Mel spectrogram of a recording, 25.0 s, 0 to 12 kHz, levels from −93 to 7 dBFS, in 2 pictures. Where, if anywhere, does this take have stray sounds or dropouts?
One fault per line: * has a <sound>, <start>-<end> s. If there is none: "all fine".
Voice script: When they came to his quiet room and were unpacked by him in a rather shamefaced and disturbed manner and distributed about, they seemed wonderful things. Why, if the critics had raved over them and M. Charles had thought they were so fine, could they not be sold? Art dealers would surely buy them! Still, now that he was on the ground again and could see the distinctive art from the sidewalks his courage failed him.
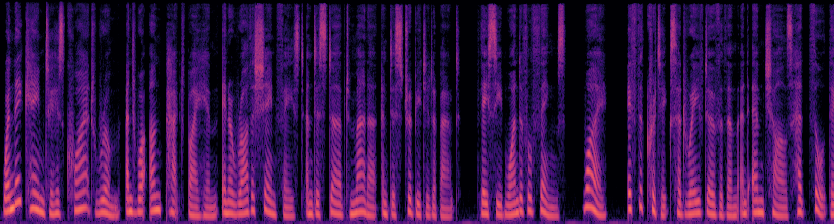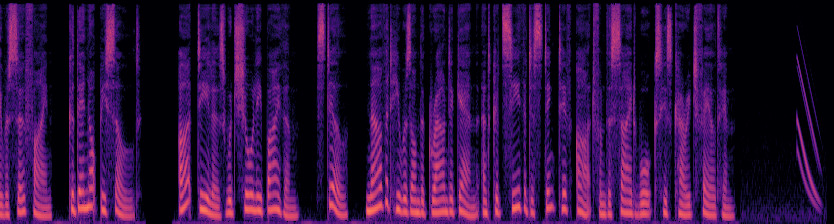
* has a chirp, 24.5-24.9 s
